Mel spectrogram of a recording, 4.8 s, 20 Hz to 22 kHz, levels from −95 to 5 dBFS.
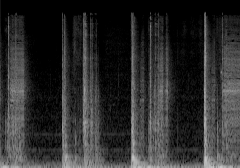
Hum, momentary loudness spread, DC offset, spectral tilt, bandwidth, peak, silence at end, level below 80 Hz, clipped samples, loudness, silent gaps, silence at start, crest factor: none; 15 LU; under 0.1%; -4 dB/octave; 17 kHz; -2 dBFS; 0 s; -38 dBFS; under 0.1%; -32 LUFS; none; 0 s; 28 dB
